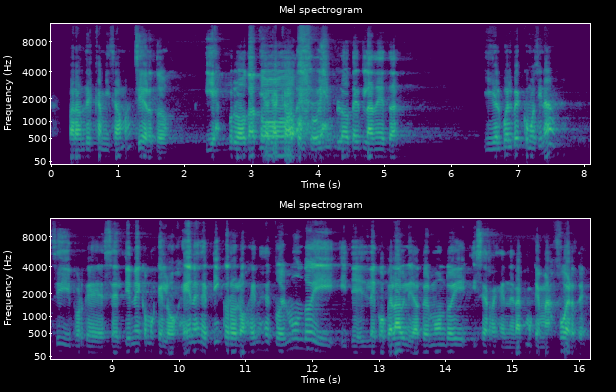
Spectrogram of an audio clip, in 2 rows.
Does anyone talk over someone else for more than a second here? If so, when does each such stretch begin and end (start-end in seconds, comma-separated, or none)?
3.1-4.4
